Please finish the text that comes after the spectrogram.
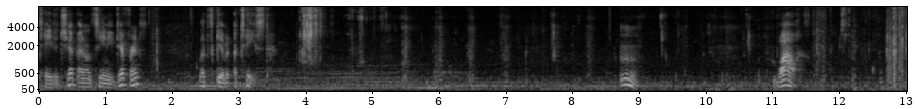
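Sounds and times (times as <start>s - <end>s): potato chip crunching: 3.9s - 8.6s, 9.3s - 13.0s
person humming: 8.7s - 9.1s.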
